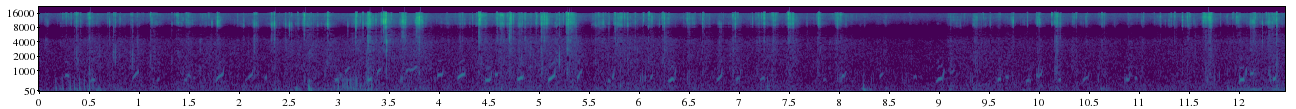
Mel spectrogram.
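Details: Fostered guinea pig mother Piggie Minaj and her babies: a long stream of small rising peeps, roughly three or four per second, against busy scratching and clicking in the bedding.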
